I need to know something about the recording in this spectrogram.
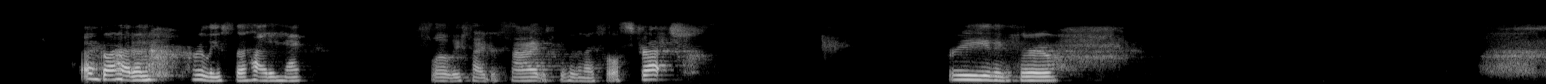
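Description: A woman speaks calmly and slowly, close to a microphone, pausing between phrases.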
